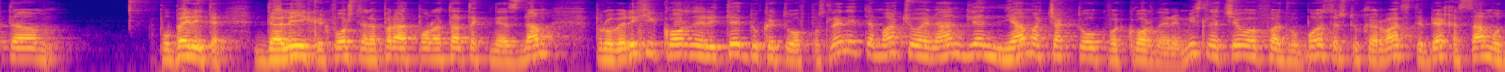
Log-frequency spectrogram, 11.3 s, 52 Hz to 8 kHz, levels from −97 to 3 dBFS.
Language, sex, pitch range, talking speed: Bulgarian, male, 130-165 Hz, 160 wpm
